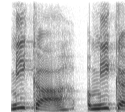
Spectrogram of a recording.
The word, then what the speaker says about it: Mika: Mika is the pronunciation. Mika.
